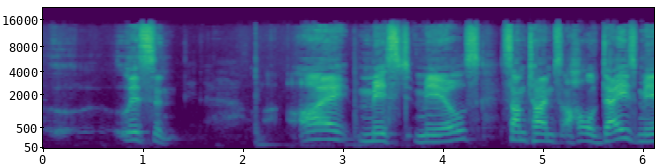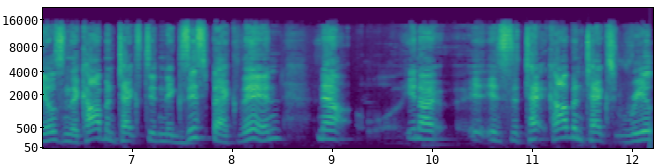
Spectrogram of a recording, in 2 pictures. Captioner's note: speaking French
